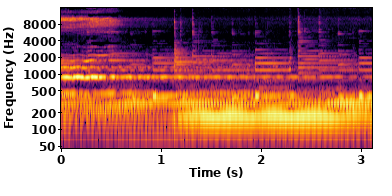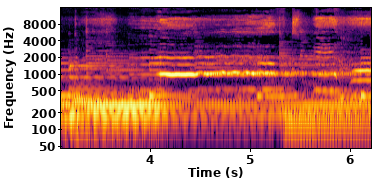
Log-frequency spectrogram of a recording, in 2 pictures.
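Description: Live band music: a woman sings held notes over electric bass, drums and plucked harp.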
